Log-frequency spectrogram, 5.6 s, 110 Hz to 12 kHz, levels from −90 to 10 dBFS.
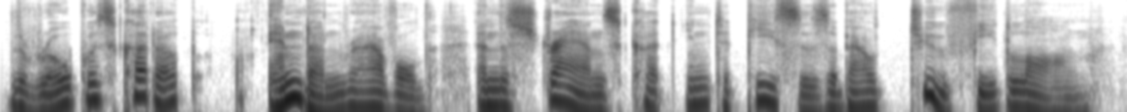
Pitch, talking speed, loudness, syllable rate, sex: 135 Hz, 180 wpm, -18 LUFS, 4.7 syllables/s, male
